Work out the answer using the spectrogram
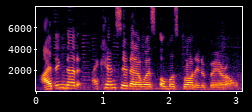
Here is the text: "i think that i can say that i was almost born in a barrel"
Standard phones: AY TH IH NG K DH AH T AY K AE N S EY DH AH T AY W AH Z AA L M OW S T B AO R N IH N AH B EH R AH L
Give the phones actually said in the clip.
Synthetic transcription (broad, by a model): AY TH IH NG K DH AH T AY K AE N S EY DH AH T AY W AH Z AA L M OW S T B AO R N IH N AH B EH R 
